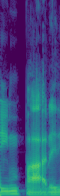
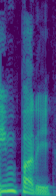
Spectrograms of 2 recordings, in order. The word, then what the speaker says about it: impari: Si sposta l'accento, non dici impari, dici impari.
